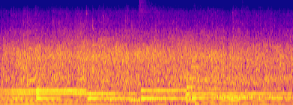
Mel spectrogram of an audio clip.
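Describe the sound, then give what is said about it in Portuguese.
An audience applauds the Lord in a dense, steady wash of clapping that lasts the whole time, with sustained keyboard chords holding underneath and shifting a few times. “Aplauda ao Senhor que é bom em todo o tempo.”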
